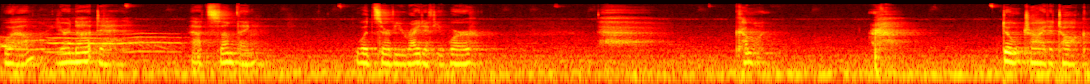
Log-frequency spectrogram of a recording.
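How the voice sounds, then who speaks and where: A woman's voice: sits low, extremely slow, long pauses, background noise, heavily acted. A woman playing a grumpy, tough shapeshifter guard who cares begrudgingly, speaking curtly and with weary sarcasm in an intimate audio roleplay. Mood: gruff, irritated concern. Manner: curt, sarcastic, dry, weary.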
